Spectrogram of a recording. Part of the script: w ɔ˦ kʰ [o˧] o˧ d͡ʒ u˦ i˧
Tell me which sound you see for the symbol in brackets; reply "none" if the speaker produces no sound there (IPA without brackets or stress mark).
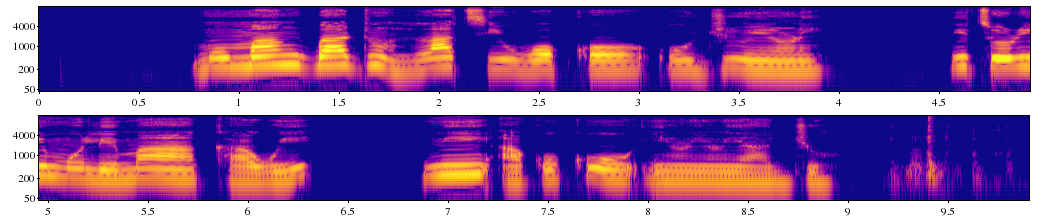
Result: ɔ˧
